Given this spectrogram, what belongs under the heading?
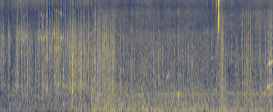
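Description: A speedboat ride at Patenga sea beach, with heavy wind buffeting the microphone over a continuous low rumble of the boat moving across the water.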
